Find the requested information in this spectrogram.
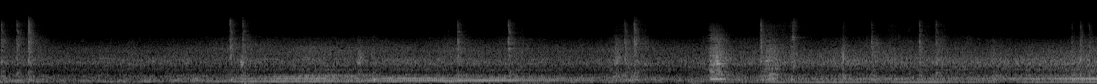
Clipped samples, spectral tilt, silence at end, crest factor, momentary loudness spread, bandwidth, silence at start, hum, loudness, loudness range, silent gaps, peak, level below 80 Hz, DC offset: under 0.1%; -5 dB/octave; 0 s; 22 dB; 8 LU; 11 kHz; 0 s; none; -38 LUFS; 2 LU; none; -16 dBFS; -62 dBFS; under 0.1%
